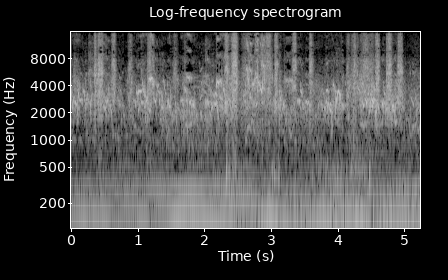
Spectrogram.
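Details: Chattering budgerigars at play, a constant flurry of thin, high chirps and warbled notes over a low droning hum.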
